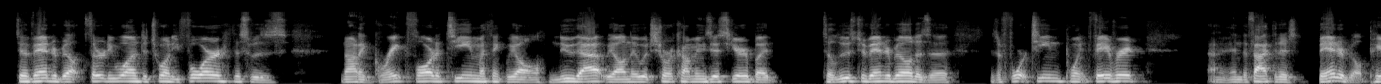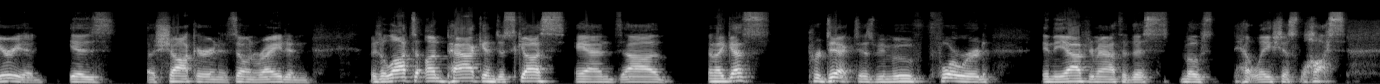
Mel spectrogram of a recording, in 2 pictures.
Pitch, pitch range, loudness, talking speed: 125 Hz, 115-140 Hz, -15 LUFS, 165 wpm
